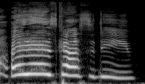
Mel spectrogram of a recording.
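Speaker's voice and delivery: loud high joyful yell; overjoyed shout; excited shout. Real, not acted. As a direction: crow it out in triumph. Gasp then shout of joy.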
